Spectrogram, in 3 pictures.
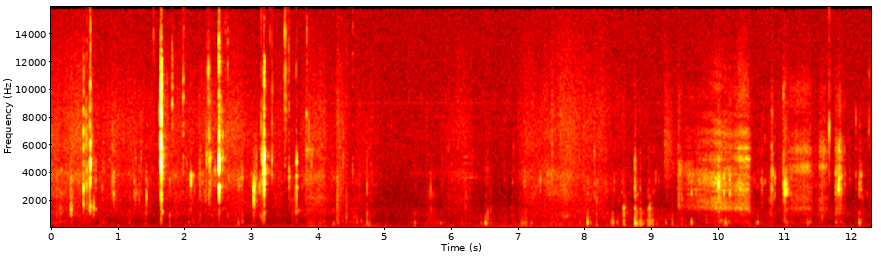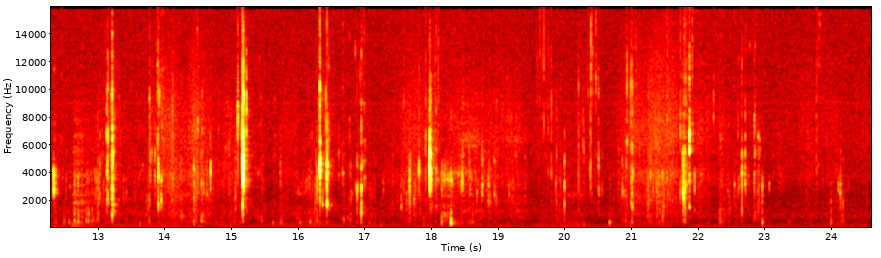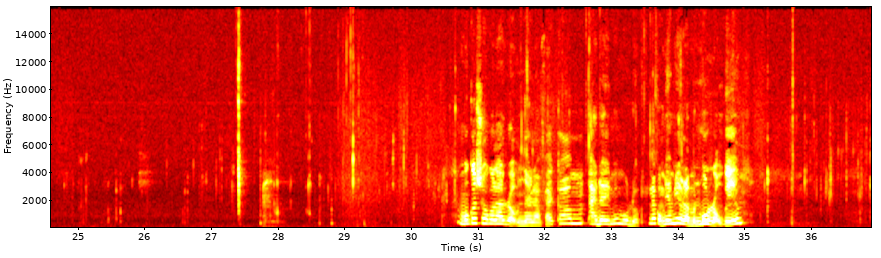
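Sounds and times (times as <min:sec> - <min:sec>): person chewing chocolates: 0:00.0 - 0:30.7, 0:35.1 - 0:36.9
mouth clicks and smacks: 0:01.4 - 0:04.8.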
